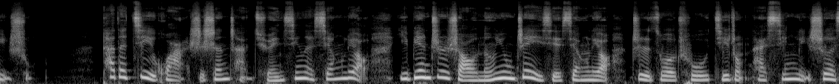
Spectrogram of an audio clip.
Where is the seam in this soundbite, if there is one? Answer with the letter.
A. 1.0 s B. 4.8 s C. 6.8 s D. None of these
D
